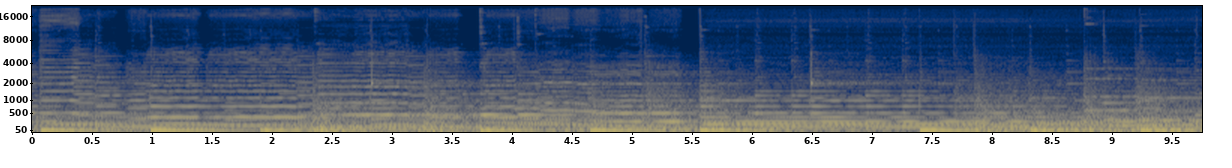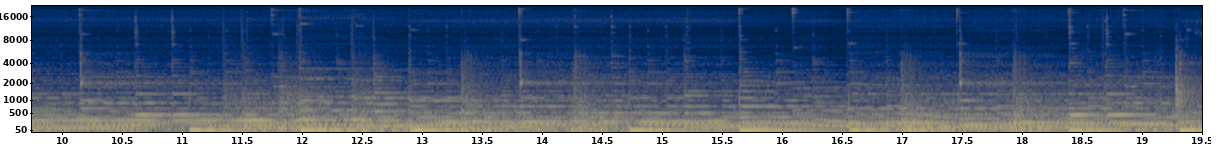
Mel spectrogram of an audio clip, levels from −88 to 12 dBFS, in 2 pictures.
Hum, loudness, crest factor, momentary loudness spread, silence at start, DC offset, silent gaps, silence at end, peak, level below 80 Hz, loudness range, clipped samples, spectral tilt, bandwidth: none; -26 LUFS; 14 dB; 4 LU; 0 s; under 0.1%; none; 0 s; -10 dBFS; -26 dBFS; 1 LU; under 0.1%; -9 dB/octave; 19 kHz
